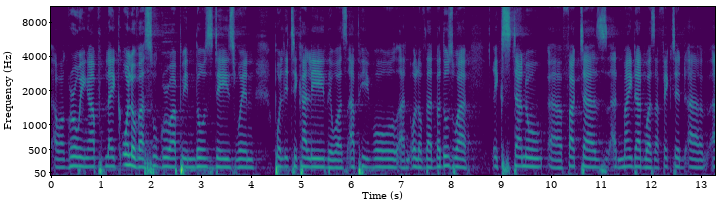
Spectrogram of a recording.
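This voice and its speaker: A woman from Uganda, answering as the guest at a fireside chat, measured and reflective with frequent pauses. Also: lowish voice, smooth, big-room sound. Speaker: guest speaker. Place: event hall.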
